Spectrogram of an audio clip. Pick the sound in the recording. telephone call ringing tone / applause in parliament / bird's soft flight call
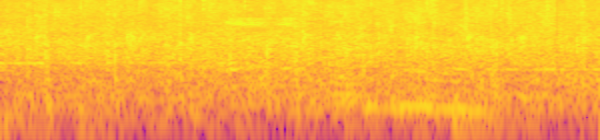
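applause in parliament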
